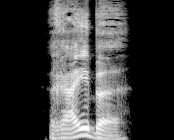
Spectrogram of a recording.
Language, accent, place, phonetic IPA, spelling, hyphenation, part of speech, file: German, Germany, Berlin, [ˈʁaɪ̯bə], Reibe, Rei‧be, noun, De-Reibe.ogg
- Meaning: grater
